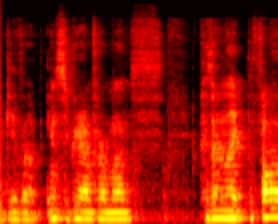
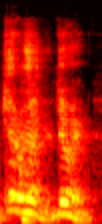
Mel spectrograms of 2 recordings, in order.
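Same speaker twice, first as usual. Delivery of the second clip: higher, louder mock yell; retold yell; 9 semitones higher, 5 dB louder than usual. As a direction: snap at him from family. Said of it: "they yelled at me".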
